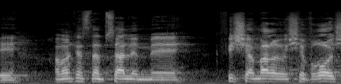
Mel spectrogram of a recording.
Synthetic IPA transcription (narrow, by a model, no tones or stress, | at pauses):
χavekast̪amsaleme | kfiʃeamaʁjoʃevʁoʃ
